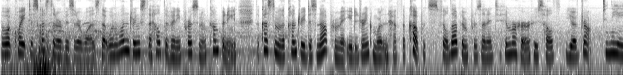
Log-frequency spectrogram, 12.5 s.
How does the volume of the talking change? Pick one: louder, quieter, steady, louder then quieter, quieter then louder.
steady.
